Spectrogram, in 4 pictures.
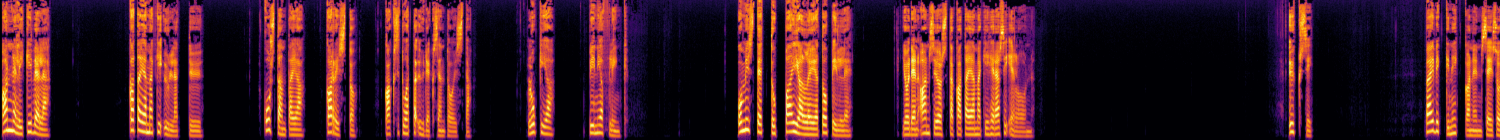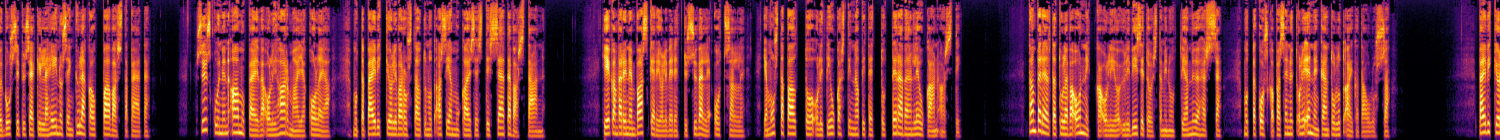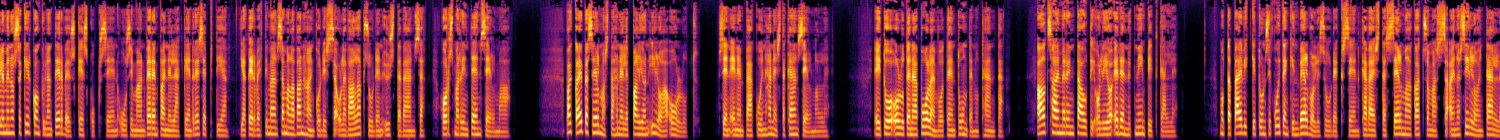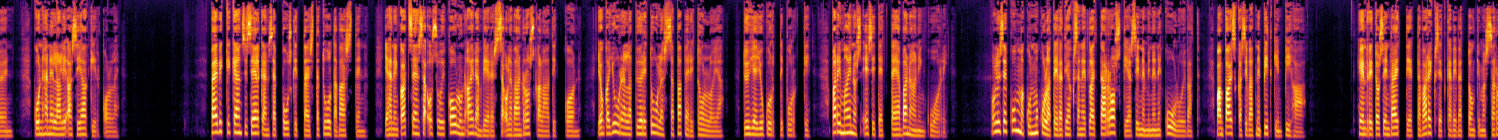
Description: Katajamäki yllättyy – Ljudbok – Laddas ner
